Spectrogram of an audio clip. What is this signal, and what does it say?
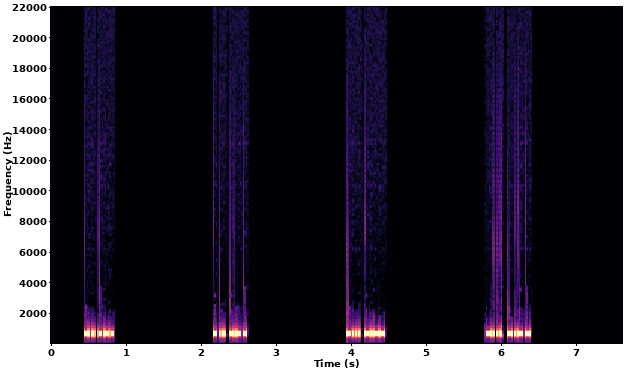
Morse code, heard as a keyed tone, about 63 wpm, 700 Hz. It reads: BY BY BY BY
